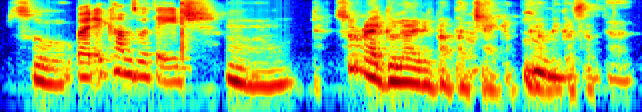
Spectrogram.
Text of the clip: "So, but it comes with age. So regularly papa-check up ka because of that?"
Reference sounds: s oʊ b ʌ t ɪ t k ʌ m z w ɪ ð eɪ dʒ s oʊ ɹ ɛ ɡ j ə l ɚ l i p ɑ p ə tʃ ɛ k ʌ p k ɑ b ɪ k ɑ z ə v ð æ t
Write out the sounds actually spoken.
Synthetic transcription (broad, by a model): s oʊ b ʌ t ɪ t k ʌ m z w ɪ ð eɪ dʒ s oʊ ɹ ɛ ɡ j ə l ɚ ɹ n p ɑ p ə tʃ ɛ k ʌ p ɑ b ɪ k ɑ s ə v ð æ t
